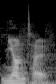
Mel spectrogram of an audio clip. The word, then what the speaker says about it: Gnonto: and we have nyanto I've watched so many videos on how to say his name please correct me in the comments if I'm wrong I think it is nyanto so anyway he is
